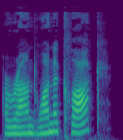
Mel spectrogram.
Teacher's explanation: The rising intonation turns it into a question, checking if that time works for Tom.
